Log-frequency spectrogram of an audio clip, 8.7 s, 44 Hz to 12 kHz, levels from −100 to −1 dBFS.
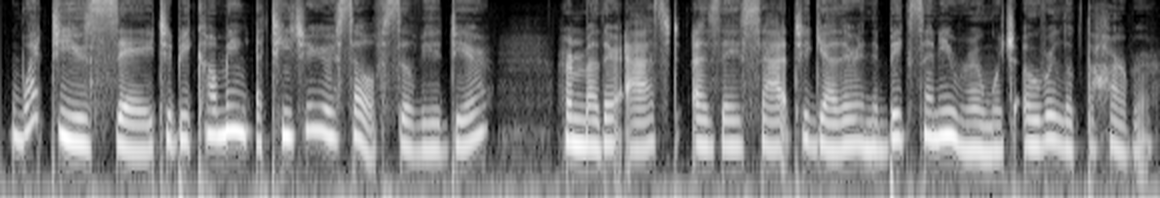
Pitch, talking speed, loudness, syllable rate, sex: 215 Hz, 185 wpm, -16 LUFS, 5.3 syllables/s, female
